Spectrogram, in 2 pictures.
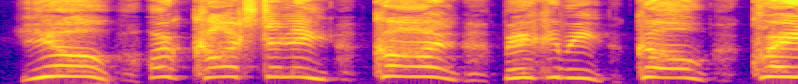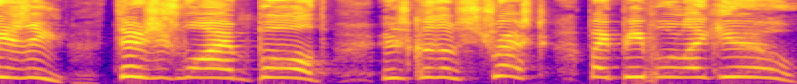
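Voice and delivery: high, loud hammed-up tantrum; Anthony Fantano ranting. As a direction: yell accusingly, making a scene. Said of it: "making a scene".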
